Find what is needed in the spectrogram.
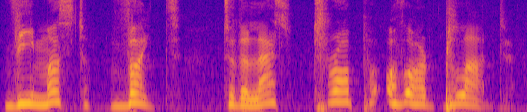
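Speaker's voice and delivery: high, loud, slow vow; fervent German colonel. A narrator's reading. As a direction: declare it while thumping the table. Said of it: "thumping the table".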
